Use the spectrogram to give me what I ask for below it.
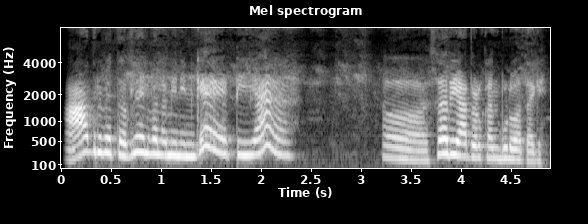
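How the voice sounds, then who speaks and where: A woman's voice: a little high, lively intonation, moderate pace. A woman voicing a weary old village father-in-law in a cartoon, with a rural Mysore-region accent, pleading and placating. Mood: soothing. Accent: rural Mysore-region Kannada. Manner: pleading, placating, keeps saying hush.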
